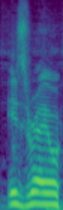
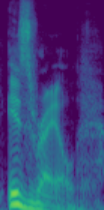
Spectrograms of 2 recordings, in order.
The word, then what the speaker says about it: Israel: Like, we say his name is like the country, like Israel. And I know Americans say Israel. So, I don't know if it's Israel Keys or Israel Keys. I'm definitely probably just going to go with Israel, like the British way, because if I try and say it, let's see if this Israel Keys.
